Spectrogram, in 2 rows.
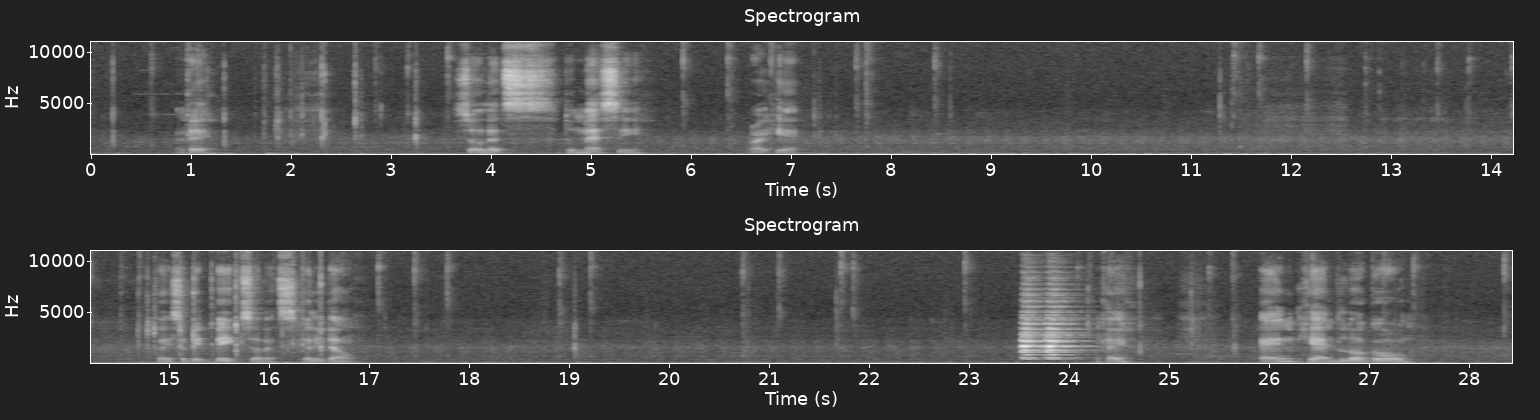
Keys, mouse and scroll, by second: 0.4 middle click, 1.0 KP_3, 1.9 ctrl+KP_1, 2.7 shift+middle click, 3.4-7.1 right drag, 7.1 f, 8.3-11.3 drag, 11.5 right click, 12.3 scroll down 2, 12.6-14.8 middle drag, 14.8 ctrl+z, 15.3 KP_3, 16.2 ctrl+KP_1, 16.9-20.9 right drag, 20.9-23.9 drag, 23.9 middle click, 24.4 KP_1, 24.8-25.6 scroll up 3, 25.2 shift+middle click, 26.3-28.4 right drag.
